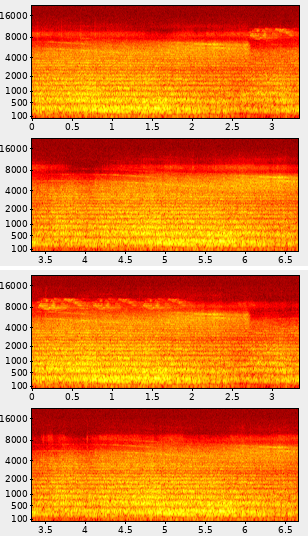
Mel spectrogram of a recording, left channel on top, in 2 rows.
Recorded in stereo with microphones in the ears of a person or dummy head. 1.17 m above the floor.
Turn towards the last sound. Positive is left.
turn(degrees=5)  # may be behind; listen again after turning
